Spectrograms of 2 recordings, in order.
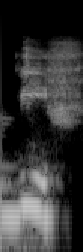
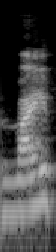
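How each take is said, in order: First: The vowel is a long 'ee' sound. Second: The vowel is a long 'eye' sound. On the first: "E sound" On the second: "I sound"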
